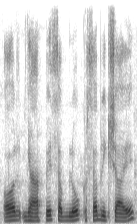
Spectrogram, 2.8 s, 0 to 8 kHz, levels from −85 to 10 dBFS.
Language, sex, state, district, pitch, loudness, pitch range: Hindi, male, Maharashtra, Mumbai Suburban, 145 Hz, -15 LUFS, 135-160 Hz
